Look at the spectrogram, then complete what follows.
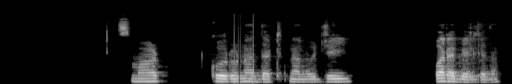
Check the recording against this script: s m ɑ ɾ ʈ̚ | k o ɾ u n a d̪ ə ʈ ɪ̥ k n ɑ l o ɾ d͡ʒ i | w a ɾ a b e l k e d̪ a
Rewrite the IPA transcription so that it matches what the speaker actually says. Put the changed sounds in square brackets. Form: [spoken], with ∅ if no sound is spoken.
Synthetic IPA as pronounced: s m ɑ ɾ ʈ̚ | k o ɾ u n a d̪ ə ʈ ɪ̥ k n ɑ l o [∅] d͡ʒ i | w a ɾ a b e l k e d̪ a

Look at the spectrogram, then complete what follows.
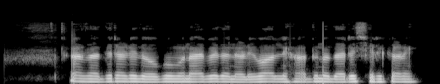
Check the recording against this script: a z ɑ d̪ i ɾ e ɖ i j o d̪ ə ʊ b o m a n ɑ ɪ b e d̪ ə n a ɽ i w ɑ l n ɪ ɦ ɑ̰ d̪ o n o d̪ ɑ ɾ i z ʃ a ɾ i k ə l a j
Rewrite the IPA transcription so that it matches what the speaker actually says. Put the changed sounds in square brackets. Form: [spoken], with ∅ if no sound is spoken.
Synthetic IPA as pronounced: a z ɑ d̪ i ɾ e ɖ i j o d̪ ə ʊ b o m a n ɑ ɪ b e d̪ ə n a ɽ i w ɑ l n ɪ ɦ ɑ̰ d̪ [u] n o d̪ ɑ ɾ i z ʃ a ɾ i k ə [ɽ] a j

